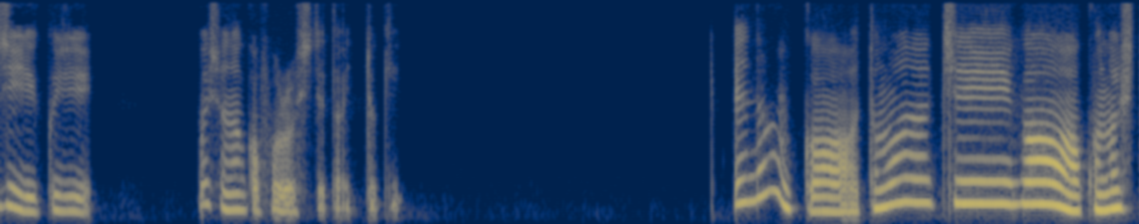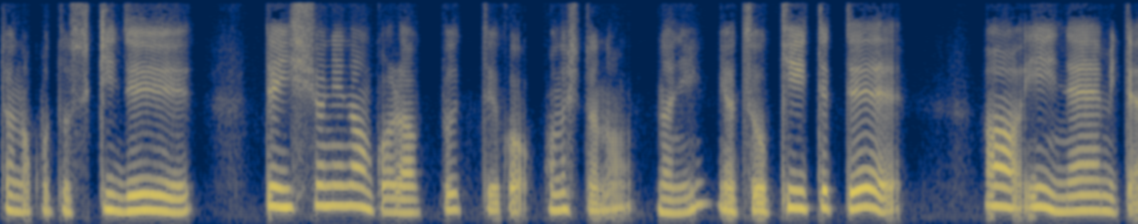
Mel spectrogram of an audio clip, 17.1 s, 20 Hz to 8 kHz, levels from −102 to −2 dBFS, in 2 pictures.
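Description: From 5.48 s to 8.87 s the automatic gain rising fault appears: the gain control judges the speech too quiet and lifts its gain by about 7 dB over roughly three seconds, so voice and background noise swell together, within a band that stops at 8 kHz.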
